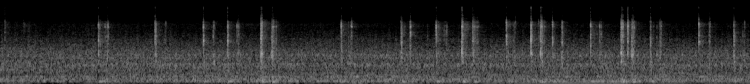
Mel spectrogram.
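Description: Fingers tap quickly on laptop keys.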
